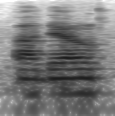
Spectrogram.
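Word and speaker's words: ἀδελφός: With some of our other nouns, like let's say adelphos, notice the difference. Adelphos. The accent is on the last syllable, so it's adelphos.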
